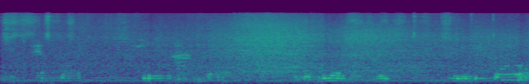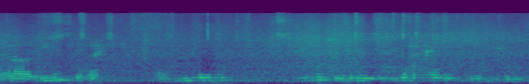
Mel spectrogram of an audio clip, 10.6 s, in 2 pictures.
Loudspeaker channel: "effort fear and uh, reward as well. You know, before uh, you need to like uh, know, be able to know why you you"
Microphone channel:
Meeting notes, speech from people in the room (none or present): none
